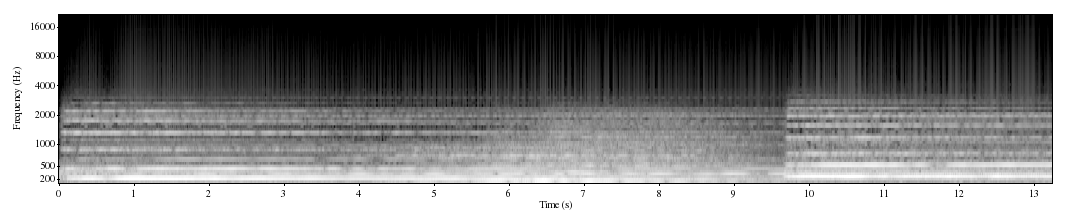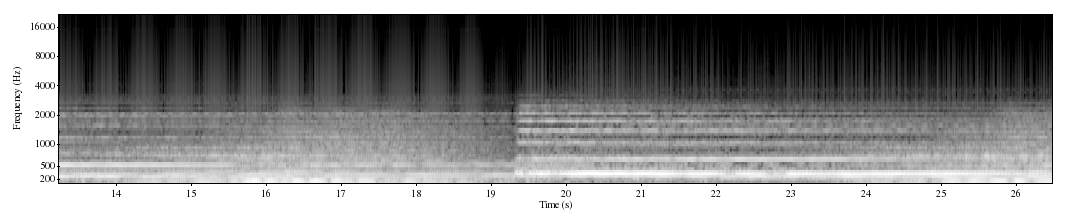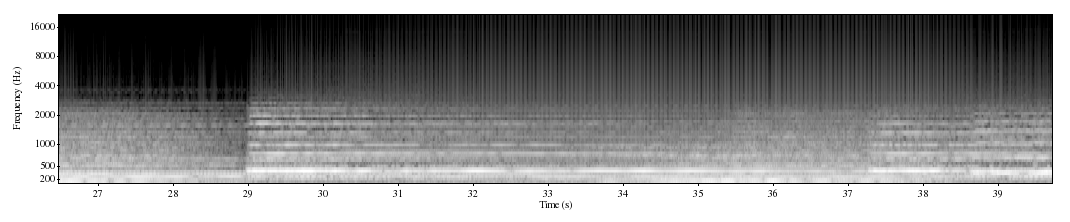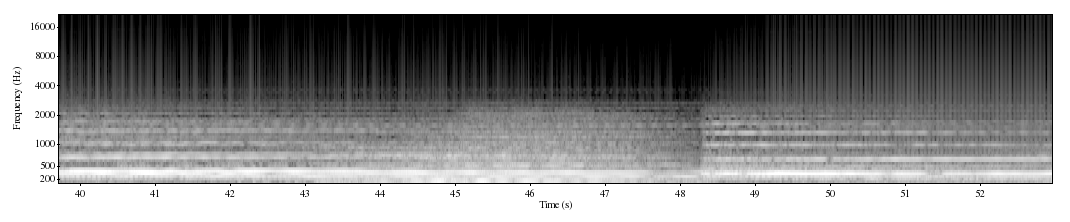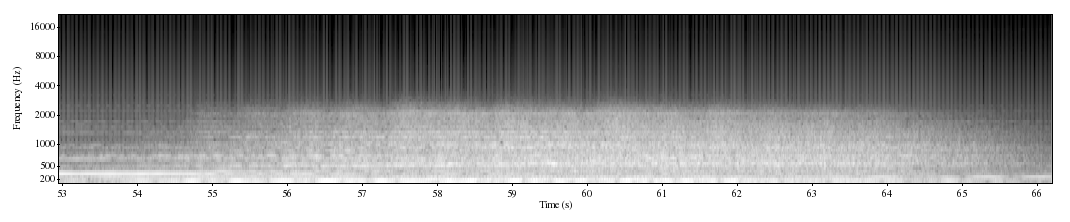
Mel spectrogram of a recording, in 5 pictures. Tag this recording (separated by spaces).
ambient atmo space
